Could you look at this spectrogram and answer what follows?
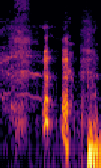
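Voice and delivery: high-pitched burst of laughter; laughing. Real, not acted. Reacting to seven movies tied for third, laughing. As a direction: crack up in a high giggle.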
